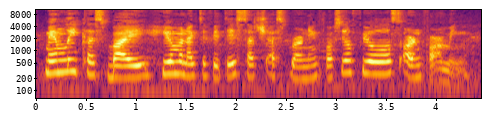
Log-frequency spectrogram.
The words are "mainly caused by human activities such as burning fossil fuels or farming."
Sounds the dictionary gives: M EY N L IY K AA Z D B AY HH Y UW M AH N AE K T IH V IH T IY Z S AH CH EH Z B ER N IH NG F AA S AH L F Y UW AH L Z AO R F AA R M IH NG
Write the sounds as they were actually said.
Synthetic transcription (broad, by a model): M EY N L IY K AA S B AY HH Y UW M AH N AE K T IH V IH T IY S AH CH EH S B ER N IH NG F AA S AH L F Y UW L S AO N F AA R M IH NG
